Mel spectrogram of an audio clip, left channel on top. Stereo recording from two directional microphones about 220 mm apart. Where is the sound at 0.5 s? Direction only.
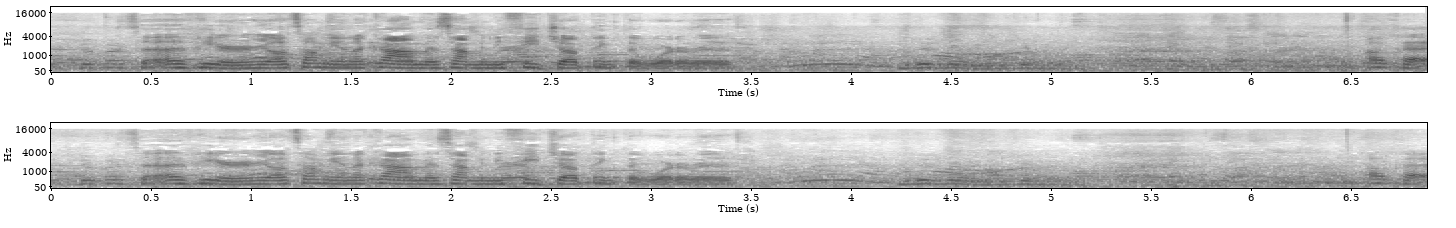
Centre (ahead or behind).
